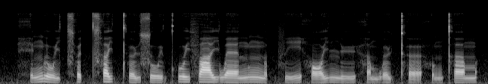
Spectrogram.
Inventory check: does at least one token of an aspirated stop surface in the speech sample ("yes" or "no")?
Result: yes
